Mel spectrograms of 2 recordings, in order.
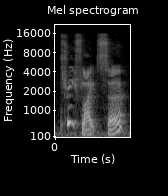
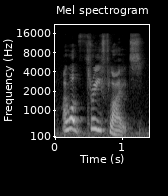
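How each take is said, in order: First: Very high, startled echo; high-pitched puzzled clerk; incredulous query. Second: High, slow, loud demand; emphatic, urgent order. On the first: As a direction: query it politely but taken aback. Clerk queries the request. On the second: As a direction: state it insistently to the ticket clerk. Man demands tickets at desk. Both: A narrator's reading.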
